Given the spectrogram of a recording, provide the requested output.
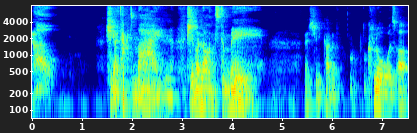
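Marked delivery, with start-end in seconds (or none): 0.0-4.6 storybook-style hag-like witch voice. Voicing a witch claiming a soul: witch voice. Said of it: "As the witch or the hag".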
